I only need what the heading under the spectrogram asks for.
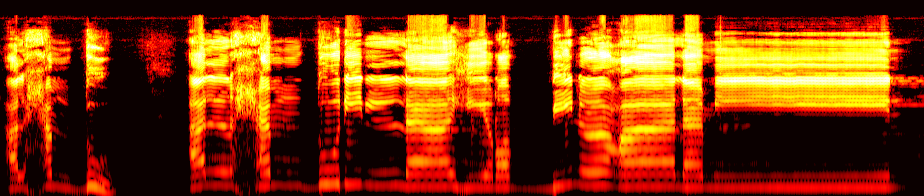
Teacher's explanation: लिहाजा हा नहीं बल्कि हा, अल हम्द आगे दाल है, दाल पर पेश है तो पेश को अदा करते हुए दोनों होंठों को कामिल गोल करेंगे, मजहूल नहीं पढ़ेंगे मारूफ पढ़ेंगे।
